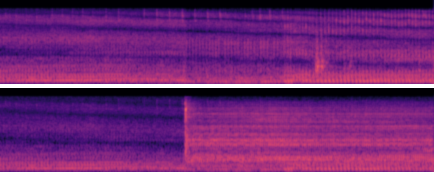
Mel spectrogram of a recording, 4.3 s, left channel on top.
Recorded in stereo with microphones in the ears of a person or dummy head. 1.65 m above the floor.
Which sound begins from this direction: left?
A motorcycle, at 0.0 s.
